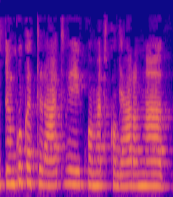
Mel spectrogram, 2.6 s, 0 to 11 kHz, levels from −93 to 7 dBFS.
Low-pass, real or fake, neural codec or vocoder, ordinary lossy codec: 9.9 kHz; fake; codec, 44.1 kHz, 7.8 kbps, DAC; MP3, 32 kbps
